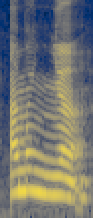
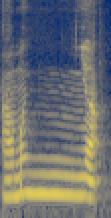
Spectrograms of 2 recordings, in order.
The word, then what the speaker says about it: amanhã: L l l Julho velho filha And the nh is pronounced like the Spanish ñ or the word ñoki Everyone likes loves ñoki, right? Amanhã vinho junho So remember whenever you see this combination, it's not am right?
